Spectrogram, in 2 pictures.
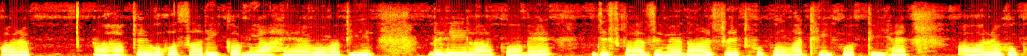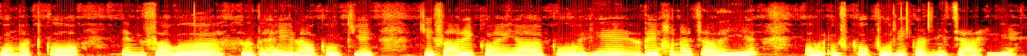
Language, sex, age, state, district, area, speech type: Urdu, female, 18-30, Uttar Pradesh, Gautam Buddha Nagar, urban, spontaneous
